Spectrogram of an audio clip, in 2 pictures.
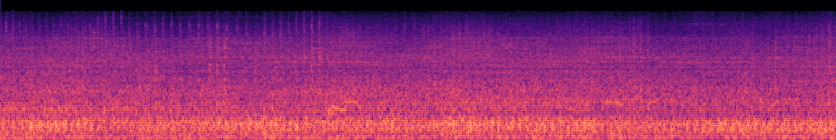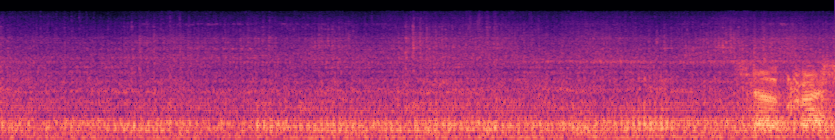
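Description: Racing motorcycle engines running at a distance in a steady, even drone as solo sand-racing bikes come up to the start line.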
